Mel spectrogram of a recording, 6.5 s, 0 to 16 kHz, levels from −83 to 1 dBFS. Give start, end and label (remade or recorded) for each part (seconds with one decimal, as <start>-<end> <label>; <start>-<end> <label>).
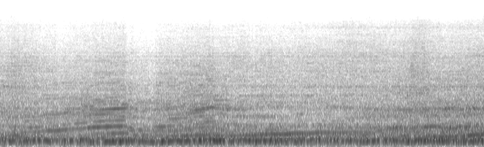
0.0-6.5 recorded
